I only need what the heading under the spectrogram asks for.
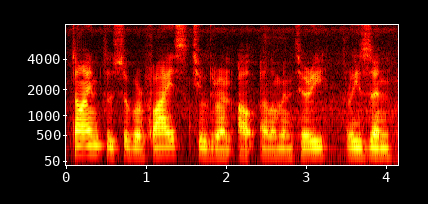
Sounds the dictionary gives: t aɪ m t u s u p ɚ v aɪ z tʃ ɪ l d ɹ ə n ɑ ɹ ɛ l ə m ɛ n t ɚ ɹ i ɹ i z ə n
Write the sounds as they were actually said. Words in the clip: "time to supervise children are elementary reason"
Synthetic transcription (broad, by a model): t aɪ m t u s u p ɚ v aɪ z tʃ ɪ l d ɹ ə n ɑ l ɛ l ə m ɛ n t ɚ ɹ i ɹ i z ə n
